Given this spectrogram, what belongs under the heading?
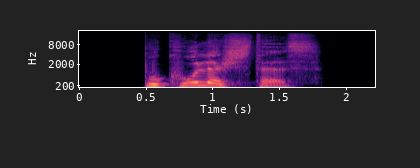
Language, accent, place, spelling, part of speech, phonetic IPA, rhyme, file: German, Germany, Berlin, bukolischstes, adjective, [buˈkoːlɪʃstəs], -oːlɪʃstəs, De-bukolischstes.ogg
- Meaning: strong/mixed nominative/accusative neuter singular superlative degree of bukolisch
